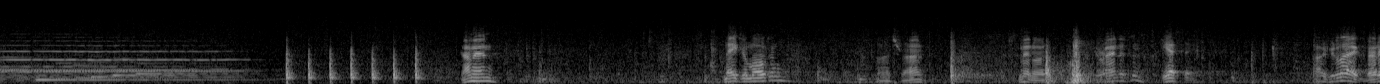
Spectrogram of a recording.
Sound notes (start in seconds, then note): 2.8 knocking on door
